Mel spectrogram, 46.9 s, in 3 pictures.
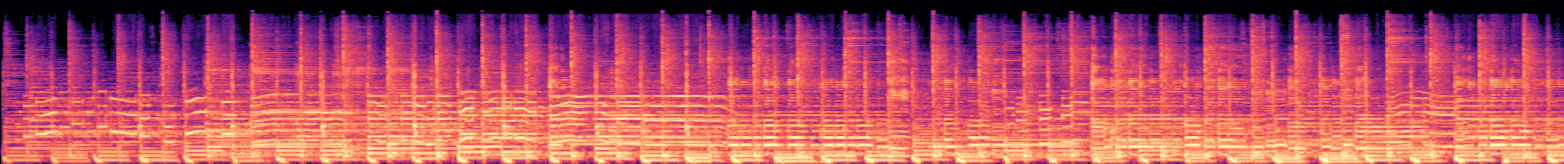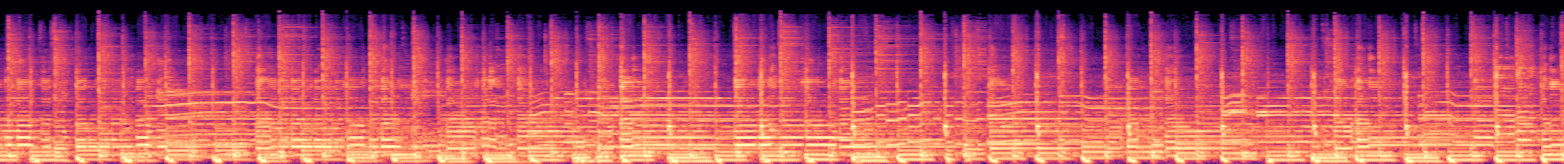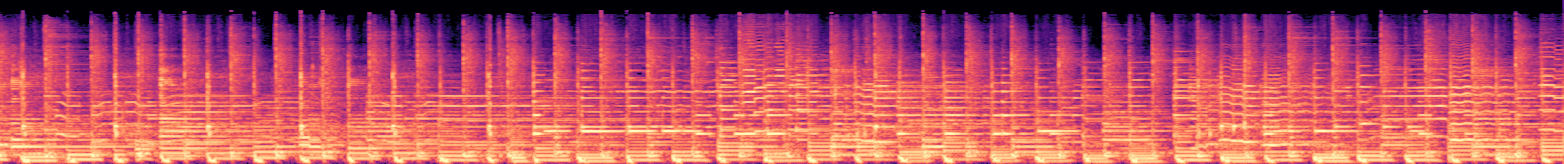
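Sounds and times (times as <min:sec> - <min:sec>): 
low key instrumental music: 0:00.0 - 0:46.9.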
